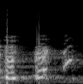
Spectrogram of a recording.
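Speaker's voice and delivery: short, high, bitter laugh. Acted. Wife laughing at her husband's worry, bitter laugh. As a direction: laugh it off with an edge.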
